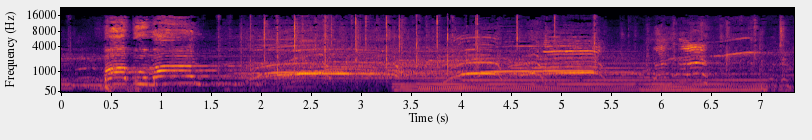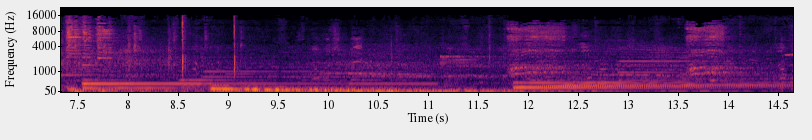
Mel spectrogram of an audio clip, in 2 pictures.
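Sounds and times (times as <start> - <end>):
speech: 0.0 - 1.5
audience cheering and applauding: 1.5 - 14.4
audience screaming: 1.8 - 5.8, 9.5 - 14.5.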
